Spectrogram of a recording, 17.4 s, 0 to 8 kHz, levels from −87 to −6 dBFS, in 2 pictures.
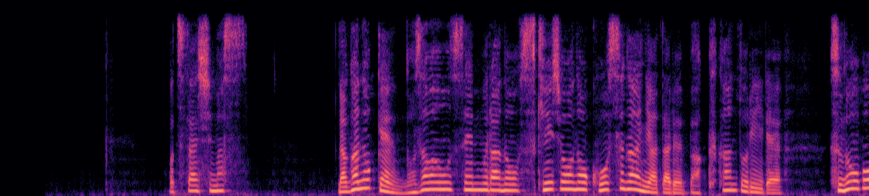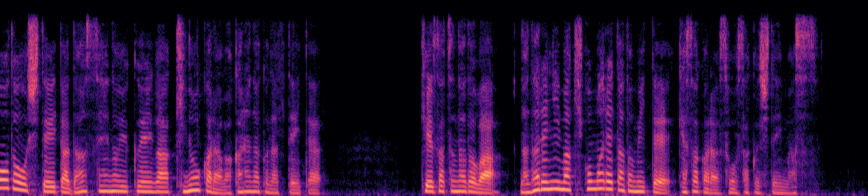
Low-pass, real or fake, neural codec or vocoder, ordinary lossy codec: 7.2 kHz; fake; codec, 16 kHz, 16 kbps, FreqCodec, smaller model; none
